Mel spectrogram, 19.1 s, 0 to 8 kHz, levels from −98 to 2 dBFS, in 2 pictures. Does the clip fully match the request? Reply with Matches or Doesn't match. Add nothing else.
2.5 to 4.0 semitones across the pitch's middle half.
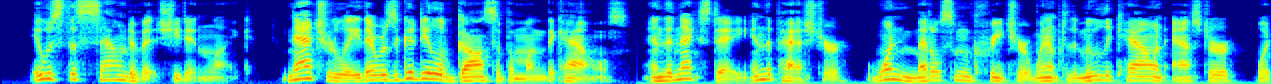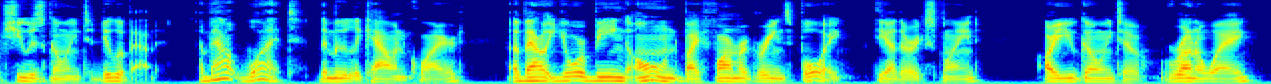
Doesn't match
